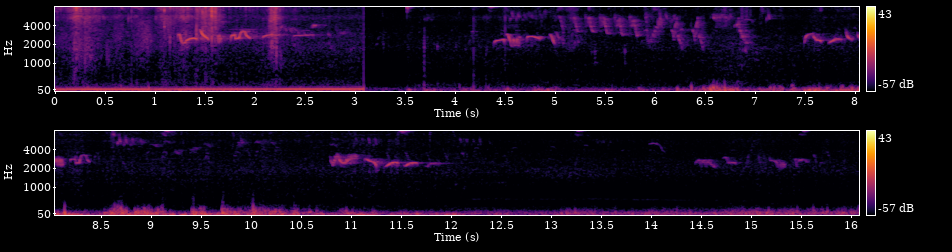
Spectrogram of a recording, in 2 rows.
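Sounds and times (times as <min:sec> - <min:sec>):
loud low hum: 0:00.0 - 0:03.1
songbirds chirping: 0:00.0 - 0:16.0
wind rumbling on microphone: 0:00.0 - 0:16.0.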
